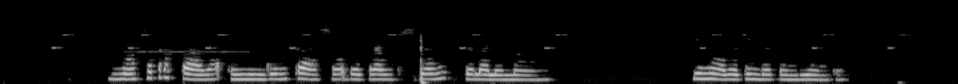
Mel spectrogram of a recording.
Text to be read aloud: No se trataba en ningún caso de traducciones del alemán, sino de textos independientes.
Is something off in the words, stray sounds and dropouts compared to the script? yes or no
yes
